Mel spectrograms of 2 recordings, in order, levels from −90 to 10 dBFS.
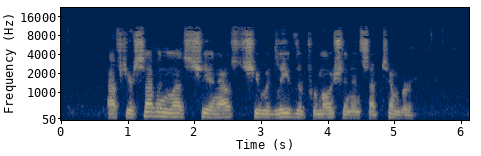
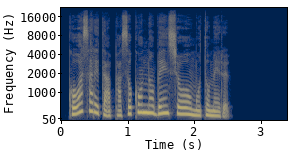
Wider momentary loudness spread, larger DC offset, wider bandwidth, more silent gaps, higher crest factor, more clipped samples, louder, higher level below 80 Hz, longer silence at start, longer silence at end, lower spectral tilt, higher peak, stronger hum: about the same, 8 LU vs 6 LU; neither; second, 11.5 kHz vs 18.5 kHz; neither; about the same, 18 dB vs 14 dB; neither; second, -24 LUFS vs -19 LUFS; about the same, -70 dBFS vs -72 dBFS; first, 0.7 s vs 0.15 s; about the same, 0.85 s vs 0.9 s; second, -3 dB/octave vs -6 dB/octave; second, -8 dBFS vs -4 dBFS; neither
